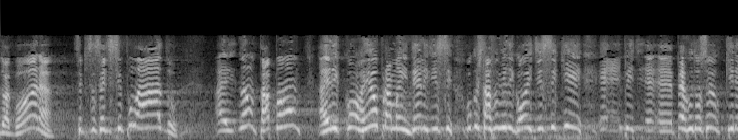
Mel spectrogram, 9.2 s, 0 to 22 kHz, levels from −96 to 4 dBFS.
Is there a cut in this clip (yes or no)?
yes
